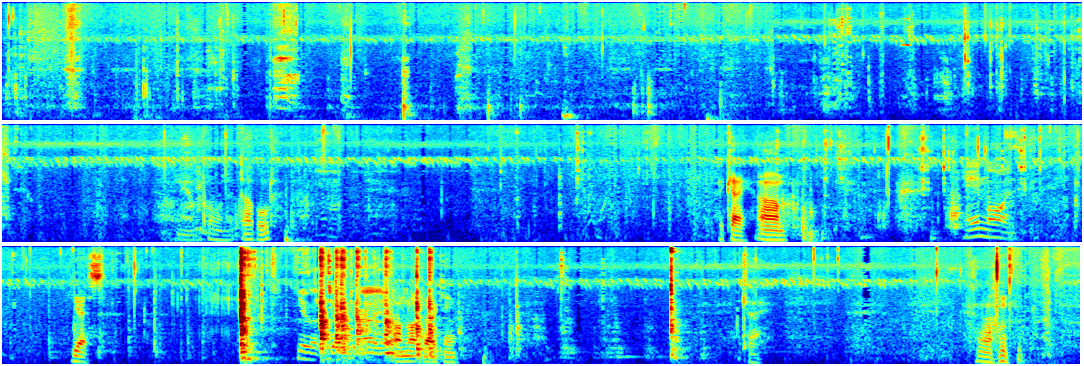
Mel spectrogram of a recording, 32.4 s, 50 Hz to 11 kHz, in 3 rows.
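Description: Night insects trilling steadily at a high pitch, with a second, higher trill joining a few seconds in, over scattered clicks and knocks of a fishing reel and tackle being handled. A few short voice-like sounds break in, the loudest about 24 seconds in.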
